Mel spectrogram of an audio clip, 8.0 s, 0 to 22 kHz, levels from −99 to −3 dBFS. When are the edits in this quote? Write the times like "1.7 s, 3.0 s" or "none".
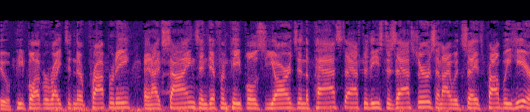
1.1 s, 2.4 s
